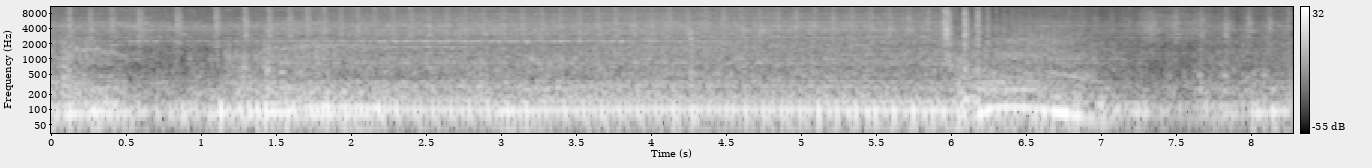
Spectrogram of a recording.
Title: OBDI S52 swapped e36 rough idle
